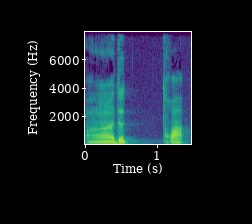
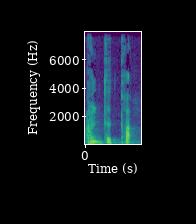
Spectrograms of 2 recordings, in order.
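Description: First: The second count comes early, unevenly spaced. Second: The counts come at even, regular intervals. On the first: It evokes the irregular Viennese waltz. "avec ce roubateau qui fait qu'on anticipe le second temps" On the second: It evokes the straight, regular Parisian waltz. "on va plus tout droit"

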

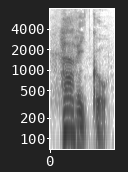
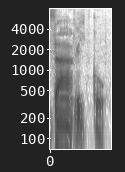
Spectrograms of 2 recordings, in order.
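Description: First: The word starts cleanly with no linking sound. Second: A z sound links onto the word's start. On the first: The speaker calls it right. "se prononce avec un H aspiré" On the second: The speaker calls it wrong. "pas haricot. On ne fait pas la liaison"

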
